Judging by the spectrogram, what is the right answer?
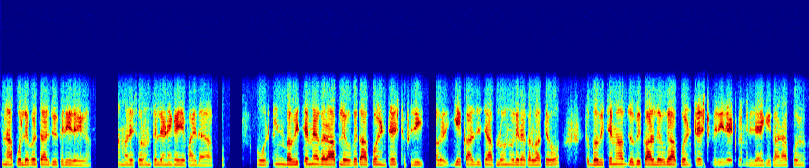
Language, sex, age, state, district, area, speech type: Hindi, male, 30-45, Rajasthan, Jaipur, urban, conversation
